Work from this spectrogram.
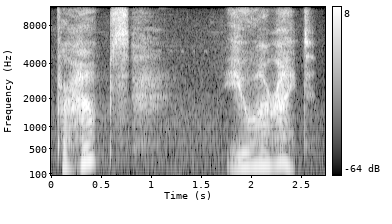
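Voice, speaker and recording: A woman's voice: mid-range voice, extremely slow, a little hiss or hum. An actress playing a composed, resolute female shogun in a video game, formal and stately in her delivery. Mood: composed, solemn. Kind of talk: scripted video game voice acting.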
